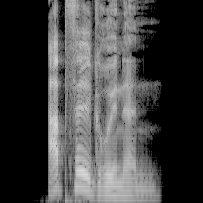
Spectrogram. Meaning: inflection of apfelgrün: 1. strong genitive masculine/neuter singular 2. weak/mixed genitive/dative all-gender singular 3. strong/weak/mixed accusative masculine singular 4. strong dative plural
- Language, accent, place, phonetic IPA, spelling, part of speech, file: German, Germany, Berlin, [ˈap͡fl̩ˌɡʁyːnən], apfelgrünen, adjective, De-apfelgrünen.ogg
